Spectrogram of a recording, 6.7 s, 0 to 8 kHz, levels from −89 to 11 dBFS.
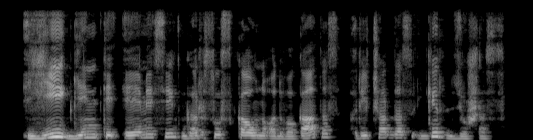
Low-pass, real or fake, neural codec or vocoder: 7.2 kHz; real; none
